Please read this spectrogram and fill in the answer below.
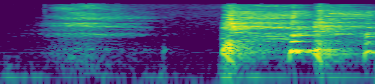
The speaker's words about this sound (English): I vampire coughed into my sleeve.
